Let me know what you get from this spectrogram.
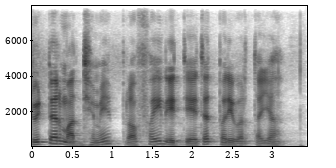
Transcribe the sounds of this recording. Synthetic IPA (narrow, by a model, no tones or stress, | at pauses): ʈʋiʈːəɾmad̪ʱjɐmepɾɔfʰajilit̪jɦet̪ɐt̪̚pəɾiʋəɾt̪aja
